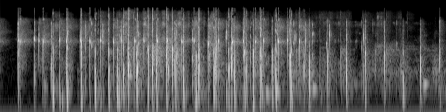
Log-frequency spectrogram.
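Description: An audience breaks into loud, dense applause, a rapid crackle of many hands clapping that gradually thins out into a few scattered claps by the end. No one speaks.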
